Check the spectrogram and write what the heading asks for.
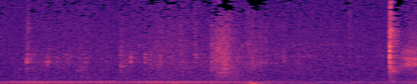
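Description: Faint rustling of a garment and its packaging being handled and unfolded, over a steady low hum, with a soft thump about two and a half seconds in.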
